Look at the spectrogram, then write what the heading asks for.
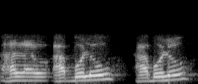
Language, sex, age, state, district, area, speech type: Gujarati, male, 30-45, Gujarat, Kheda, rural, conversation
